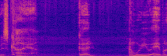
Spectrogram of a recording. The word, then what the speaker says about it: Caja: are true kaya oh i've been pronouncing it wrong this whole time saying kaja kaya okay well there you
